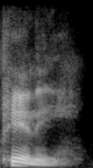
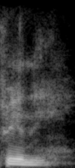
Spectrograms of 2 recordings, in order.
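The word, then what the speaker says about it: penne: kenny penny pasta is it's pronounced penny it is it's pronounced penny okay okay yeah i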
